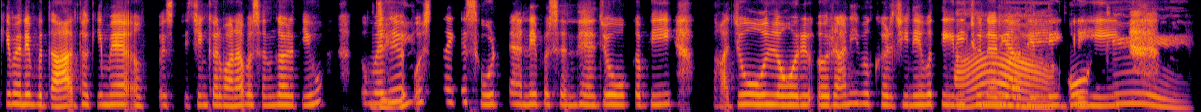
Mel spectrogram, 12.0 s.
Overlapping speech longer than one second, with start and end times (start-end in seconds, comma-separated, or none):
9.5-11.2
